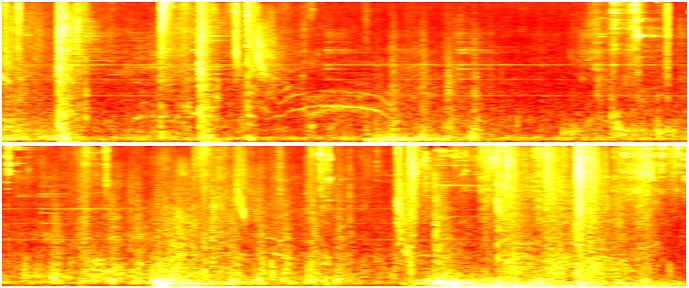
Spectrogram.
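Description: Rifle shots crack sharply, one at a time.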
